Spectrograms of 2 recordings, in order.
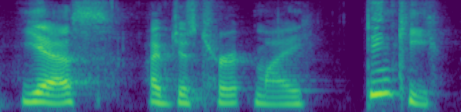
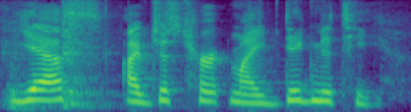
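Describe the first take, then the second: First: "dinky" set apart after a short pause; misheard word. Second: Slow, deliberate mock reply; retold mom's answer. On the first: Retold or imitated. Child mishears mom's answer, "dinky" delivered as the punchline. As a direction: land on "dinky" in place of the real word. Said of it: "My little ears hear". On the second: Mom answers her worried child, imitated slow reply. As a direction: say it slowly, landing on "dignity". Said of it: "she says to me".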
